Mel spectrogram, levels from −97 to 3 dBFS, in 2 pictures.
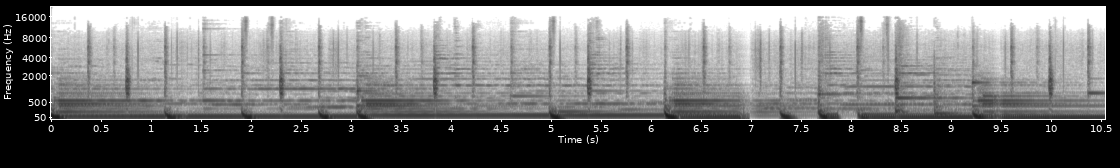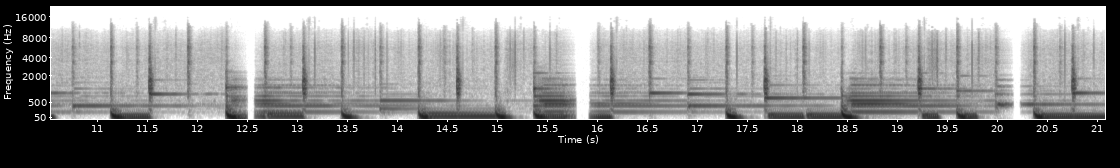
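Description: Six patches of AAC frame loss with concealment occur, at 1.30–1.37, 6.88–7.06, 9.41–9.51, 12.38–12.65, 15.66–16.00 and 20.04–20.31 s. Each time the decoder lost between about 43 and 256 ms of data and rebuilt it from the last good spectrum. The result is a smeared, noisy, phasey stretch, not a hard gap. Unlike a plain dropout, there is no abrupt silence at the edges. The longest losses, near 12.4, 15.7 and 20.0 s, sag in level before recovering.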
